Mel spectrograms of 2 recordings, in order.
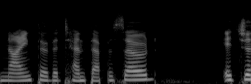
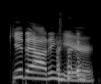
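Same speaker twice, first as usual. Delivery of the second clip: raised-voice playful dismissal; shooing him away; 4 semitones higher, 6 dB louder than usual. Retold or imitated. Bride sending the groom away from friends, playful shooing. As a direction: imitate shooing someone off. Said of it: "she's, like, shooing him away".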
